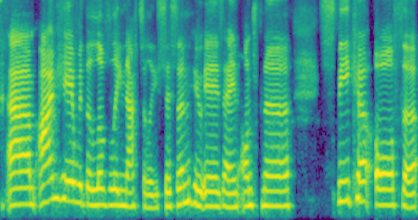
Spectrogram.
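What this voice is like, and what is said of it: Hoarse, sore-throated voice. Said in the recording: “I've got a bit of a sore throat”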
